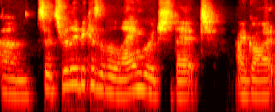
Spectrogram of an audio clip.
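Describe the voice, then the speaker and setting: Talking at a very fast pace, a woman has a somewhat breathy voice with a dark, mellow tone. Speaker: history professor. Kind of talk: podcast interview.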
